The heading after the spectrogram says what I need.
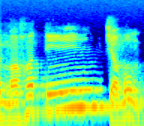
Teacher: বর্গে কি কি বর্ণ আছে চ ছ জ ঝ ন তাহলে চ বর্গের যে পঞ্চম বর্ণ নকার সেটাই অনুস্বার অনুস্বারের জায়গায় উচ্চারিত হবে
